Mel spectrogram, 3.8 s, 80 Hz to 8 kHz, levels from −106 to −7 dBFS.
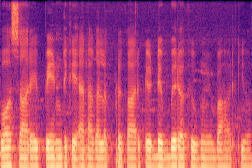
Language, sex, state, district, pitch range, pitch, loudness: Hindi, male, Uttar Pradesh, Lalitpur, 105-110 Hz, 110 Hz, -17 LUFS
